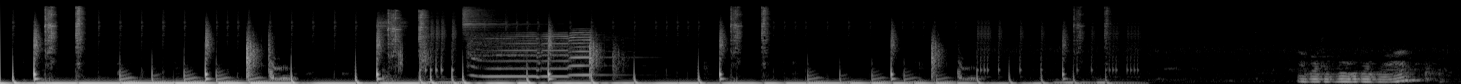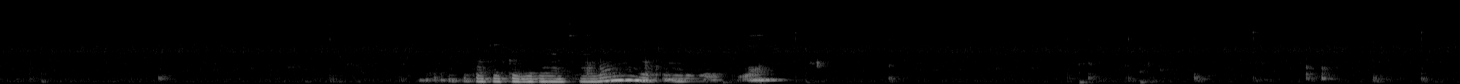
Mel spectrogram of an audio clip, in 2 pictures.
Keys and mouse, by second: 1.8 b, 4.8 b, 7.1 middle click, 7.4 middle click, 8.4-12.1 middle drag, 15.3-15.8 drag, 27.3-28.3 middle drag.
